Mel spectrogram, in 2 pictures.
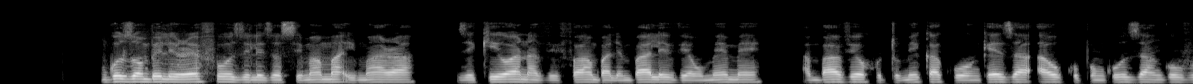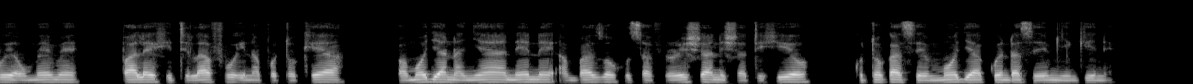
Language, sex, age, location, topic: Swahili, male, 25-35, Dar es Salaam, government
